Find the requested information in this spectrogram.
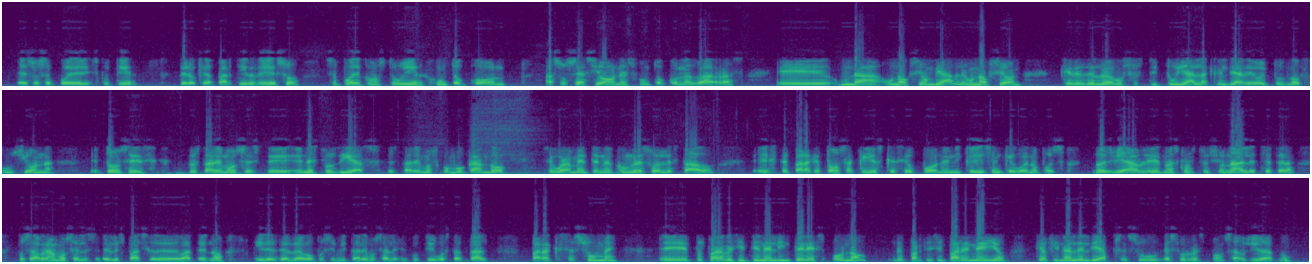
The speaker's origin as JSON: {"language": "Spanish", "region": "Morelos", "country": "Mexico", "said": "somos de aquí de Morelos, aquí están nuestros hijos, aquí vamos a seguir viviendo"}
